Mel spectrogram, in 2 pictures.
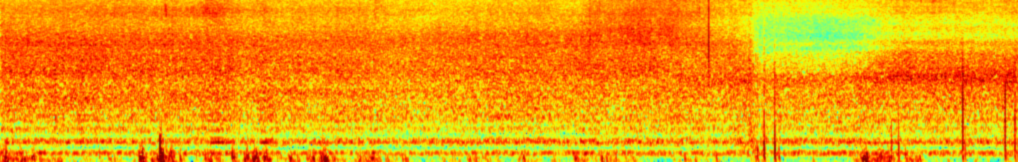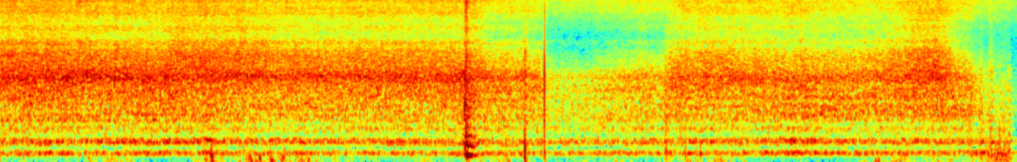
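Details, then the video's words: Honey bees at a hive in an apiary make a constant droning buzz for twenty seconds, with occasional sharp clicks and short louder swells as individual bees fly close. "Busy Bees Buzzing Sound"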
